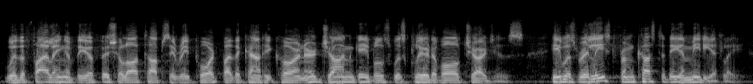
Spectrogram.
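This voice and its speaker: A man's voice: on the low side, a little fast, hardly any pauses, poor audio. A man with an American accent giving formal scripted announcements for a 1950s radio drama. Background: loud music.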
